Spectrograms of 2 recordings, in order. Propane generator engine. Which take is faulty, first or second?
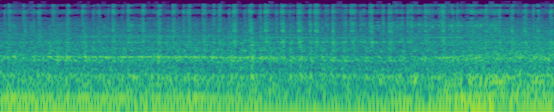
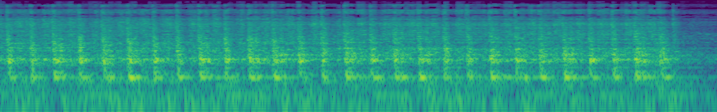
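second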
